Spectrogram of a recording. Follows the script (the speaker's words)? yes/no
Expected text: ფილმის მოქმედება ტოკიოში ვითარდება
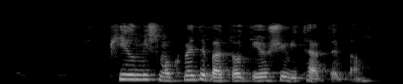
yes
